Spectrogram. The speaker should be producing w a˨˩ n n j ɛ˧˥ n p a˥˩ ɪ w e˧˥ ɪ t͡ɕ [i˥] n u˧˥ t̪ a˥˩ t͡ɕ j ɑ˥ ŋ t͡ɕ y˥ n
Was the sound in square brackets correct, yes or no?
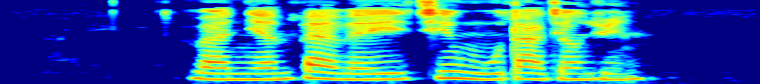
yes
